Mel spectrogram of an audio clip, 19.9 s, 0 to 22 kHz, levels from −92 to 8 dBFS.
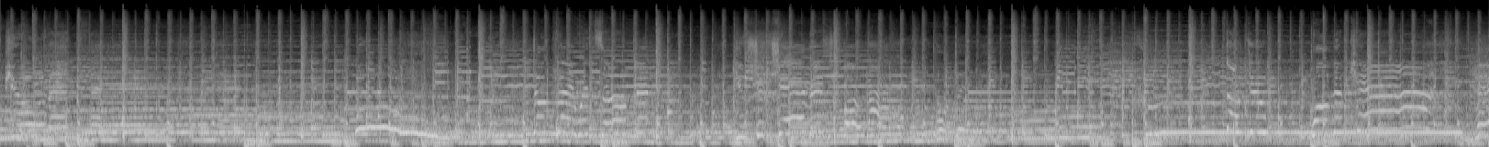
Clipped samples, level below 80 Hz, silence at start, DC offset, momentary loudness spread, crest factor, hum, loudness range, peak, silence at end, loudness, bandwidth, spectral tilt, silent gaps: under 0.1%; -34 dBFS; 0 s; under 0.1%; 3 LU; 14 dB; none; 2 LU; -2 dBFS; 0 s; -16 LUFS; 16 kHz; -6 dB/octave; none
